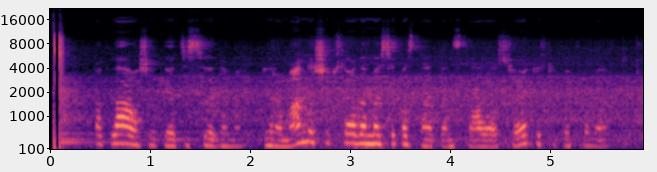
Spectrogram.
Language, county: Lithuanian, Vilnius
